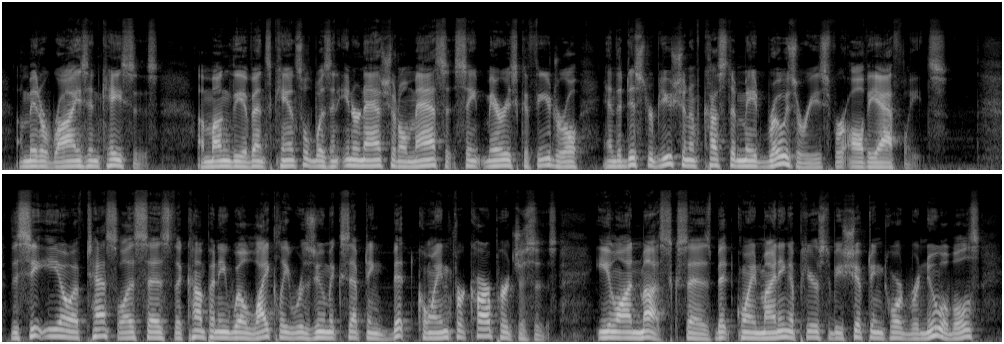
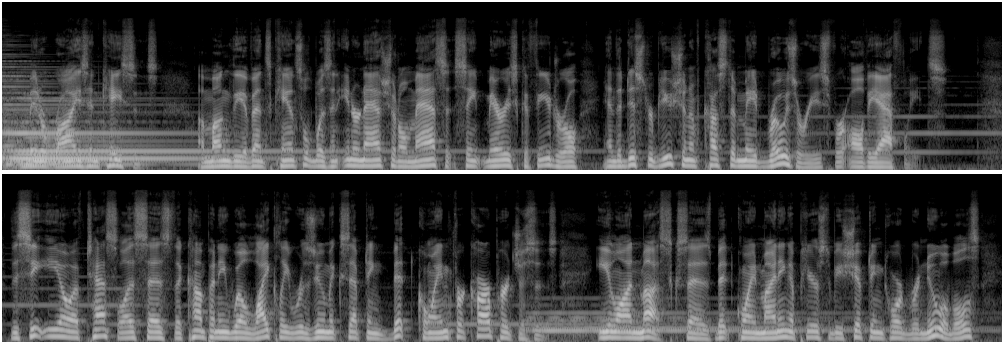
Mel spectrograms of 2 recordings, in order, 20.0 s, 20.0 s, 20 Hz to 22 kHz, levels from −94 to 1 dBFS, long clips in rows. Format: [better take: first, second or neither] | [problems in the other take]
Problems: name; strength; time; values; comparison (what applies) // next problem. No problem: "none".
first | background music; loud; throughout; 6 dB below the speech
